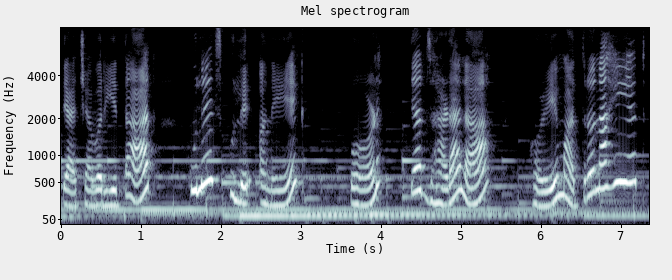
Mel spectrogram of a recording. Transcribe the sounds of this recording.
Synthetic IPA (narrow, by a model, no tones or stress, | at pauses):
t̪jat͡ɕjaʋəɾjet̪at̪ | fʰulet͡sfuleənekpəɳt̪jad͡zʱaɽala | pʰəɭemat̪ɾənaɦijet̪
